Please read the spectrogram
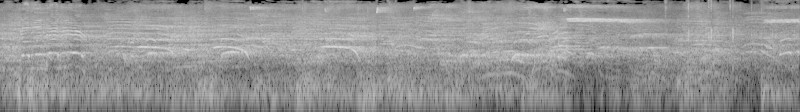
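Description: Basketball dribbling and bouncing on a hardwood gym floor during play, with players and spectators shouting in the echoing gym. About two-thirds of the way through, a short high referee's whistle blows for a traveling call.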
